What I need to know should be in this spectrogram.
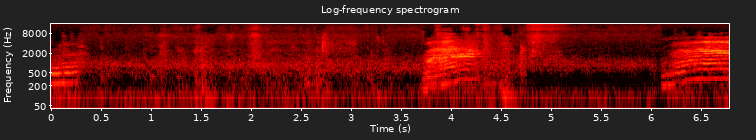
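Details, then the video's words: An angry F2 Savannah cat living indoors gives short rising-and-falling yowls, a strained cry in the middle and a sharp rising meow at the end, with a person speaking nearby in a small room. "Angry Cat"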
